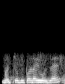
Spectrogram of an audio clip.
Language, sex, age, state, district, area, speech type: Hindi, female, 30-45, Rajasthan, Jodhpur, urban, conversation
